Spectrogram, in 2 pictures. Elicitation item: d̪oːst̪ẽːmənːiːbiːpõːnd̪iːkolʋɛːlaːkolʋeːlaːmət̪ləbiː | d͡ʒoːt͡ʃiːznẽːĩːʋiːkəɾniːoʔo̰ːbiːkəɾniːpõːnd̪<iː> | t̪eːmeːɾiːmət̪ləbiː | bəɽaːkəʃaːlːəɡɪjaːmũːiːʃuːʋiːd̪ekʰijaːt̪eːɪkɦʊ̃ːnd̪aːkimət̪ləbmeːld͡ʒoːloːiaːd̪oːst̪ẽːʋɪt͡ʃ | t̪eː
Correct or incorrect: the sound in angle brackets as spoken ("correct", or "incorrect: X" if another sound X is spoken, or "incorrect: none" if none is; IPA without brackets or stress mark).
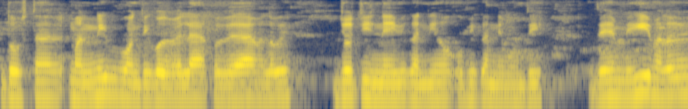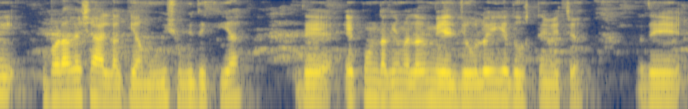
correct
